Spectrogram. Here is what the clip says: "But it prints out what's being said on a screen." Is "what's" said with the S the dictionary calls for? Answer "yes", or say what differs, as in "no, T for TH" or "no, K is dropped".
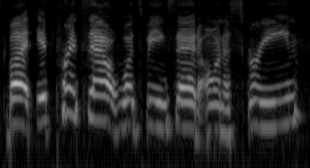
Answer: yes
